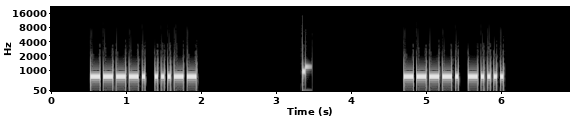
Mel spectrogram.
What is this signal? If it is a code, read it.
Morse code, heard as a keyed tone, about 28 wpm, 700 Hz. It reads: 93 96
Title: Numbers - 2-Digit 28wpm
